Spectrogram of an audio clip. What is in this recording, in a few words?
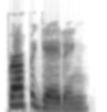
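"propagating", British English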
